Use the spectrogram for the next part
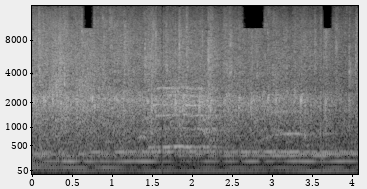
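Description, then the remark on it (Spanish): A church audience claps loudly and steadily as an offering of applause to the Lord, a dense wash of many hands that holds at an even level throughout, with a low electrical hum underneath and no voices standing out. “Dale una ofrenda de palmas al Señor, dásela fuerte, la fuerte.”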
